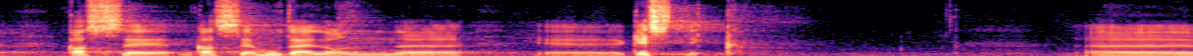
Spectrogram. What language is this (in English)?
Estonian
